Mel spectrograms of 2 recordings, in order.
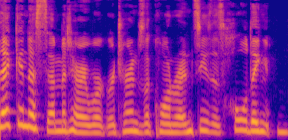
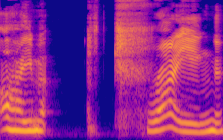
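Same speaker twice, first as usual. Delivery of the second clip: spoken through clenched, gritted teeth. Steve, trying to get the phone, answers through gritted teeth. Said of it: "Steve says through gritted teeth".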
